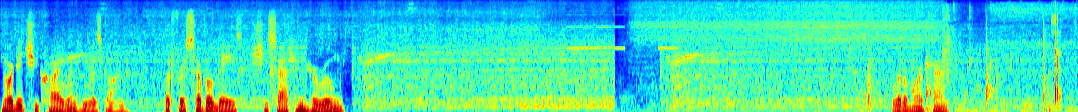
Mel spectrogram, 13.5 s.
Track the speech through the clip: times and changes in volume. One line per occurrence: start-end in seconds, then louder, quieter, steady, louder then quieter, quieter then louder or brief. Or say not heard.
0.0-4.3 quieter then louder
11.2-13.4 brief.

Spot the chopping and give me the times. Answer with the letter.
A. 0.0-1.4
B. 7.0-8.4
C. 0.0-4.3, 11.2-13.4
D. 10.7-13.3
D.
